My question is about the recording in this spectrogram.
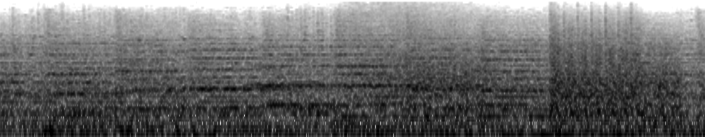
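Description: Rapid gunfire rattles in dense, continuous bursts, loud and harsh throughout, with a sharper, brighter volley near the end.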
